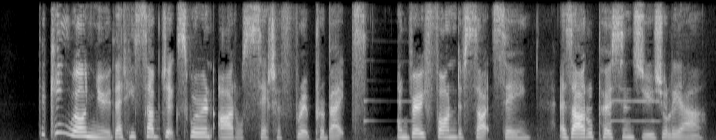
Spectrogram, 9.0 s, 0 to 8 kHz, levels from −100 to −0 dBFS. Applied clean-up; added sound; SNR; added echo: neural mask model RNNoise.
